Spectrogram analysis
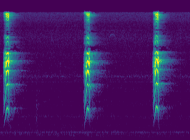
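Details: A pet sugar glider yaps three times, short bright barks about one and a half seconds apart, each quick burst bending upward slightly, over a faint hum.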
